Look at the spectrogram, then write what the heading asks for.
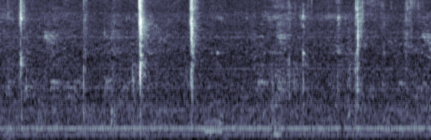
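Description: Faint closed-mouth chewing of a mouthful of food, with a few small clicks, over a steady low hum.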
